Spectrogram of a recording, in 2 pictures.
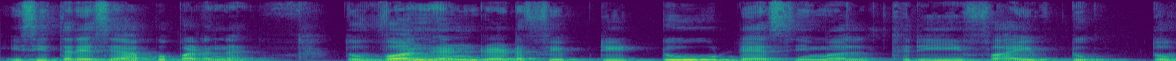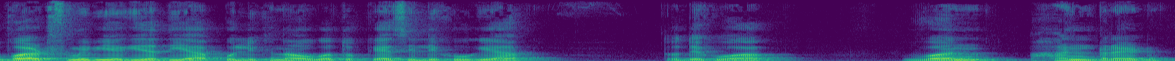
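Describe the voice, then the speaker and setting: Male math tutor, middle-aged, patient and encouraging, steady mid-range voice. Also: mid-range voice. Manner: patient, addresses pupils as "beta" and checks "theek hai na" often. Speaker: math teacher. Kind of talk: classroom lesson explained at a board.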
